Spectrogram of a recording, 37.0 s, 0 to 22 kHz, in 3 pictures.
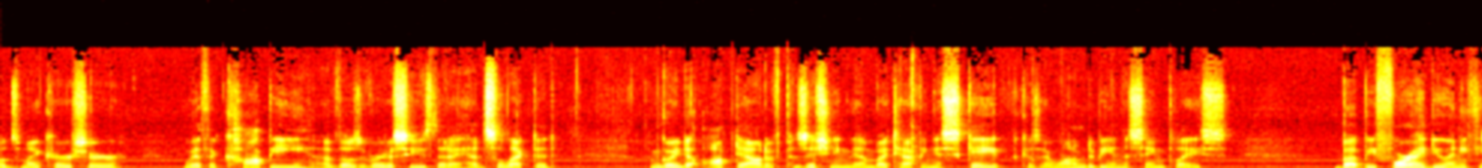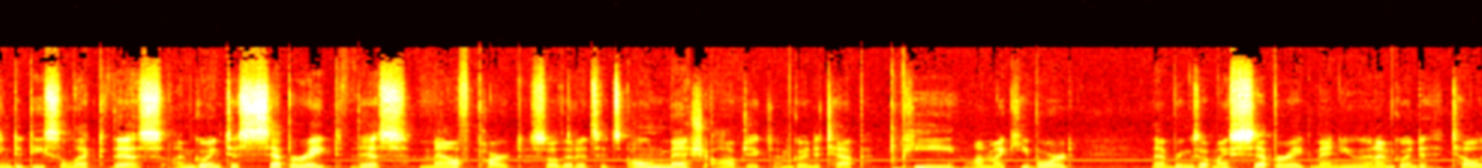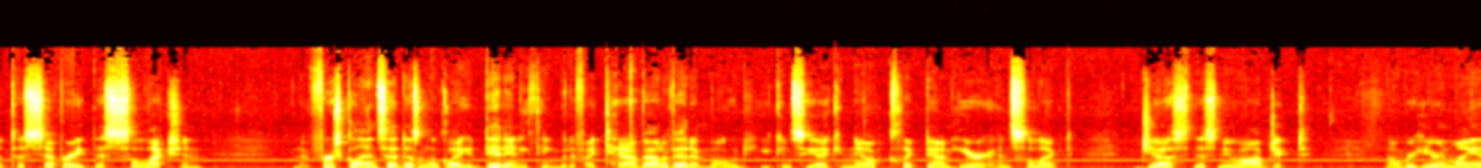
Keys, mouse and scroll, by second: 20.3 p, 30.4 Tab, 32.5 click.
